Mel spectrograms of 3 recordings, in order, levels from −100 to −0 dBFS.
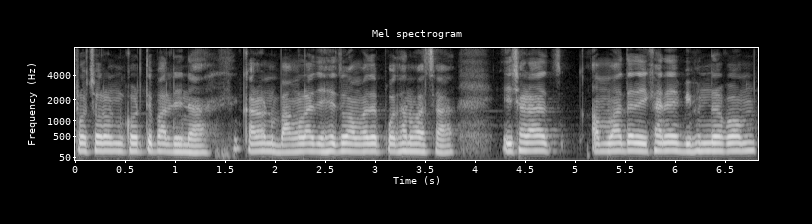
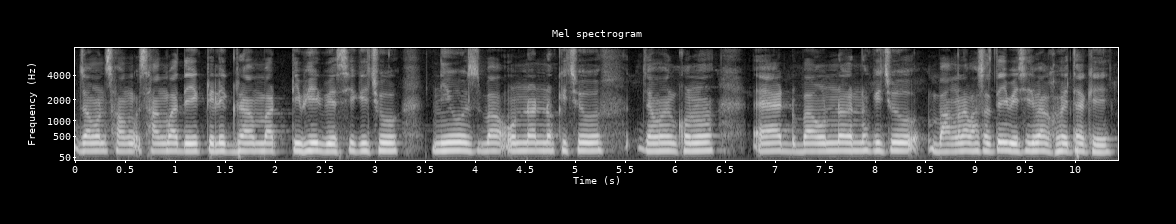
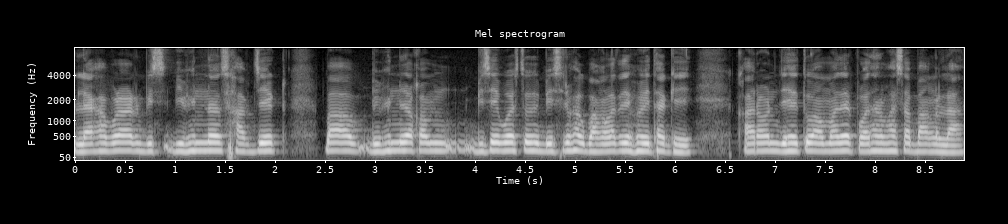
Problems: background sounds at intervals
